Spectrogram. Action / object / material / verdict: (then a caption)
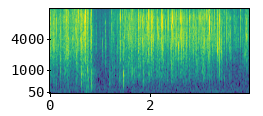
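tap / plastic bubble-wrap parcel / plastic / none. A book package wrapped in green plastic bubble wrap lies on a fabric surface while fingertips and long nails press and tap the bubbles, crushing them. Dense, bright crinkling and crackling pops come in quick bursts with very little low end, with a short quieter gap near the one-second mark.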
